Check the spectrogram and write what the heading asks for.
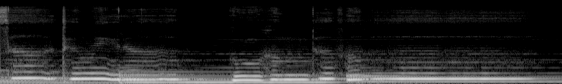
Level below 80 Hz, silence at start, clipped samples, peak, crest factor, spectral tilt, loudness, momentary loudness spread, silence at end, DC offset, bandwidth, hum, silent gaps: -40 dBFS; 0 s; under 0.1%; -6 dBFS; 10 dB; -9.5 dB/octave; -17 LUFS; 5 LU; 0 s; under 0.1%; 15.5 kHz; none; none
